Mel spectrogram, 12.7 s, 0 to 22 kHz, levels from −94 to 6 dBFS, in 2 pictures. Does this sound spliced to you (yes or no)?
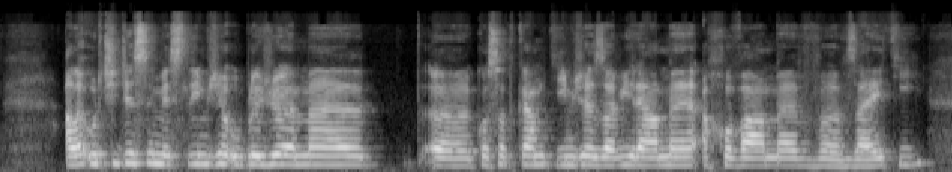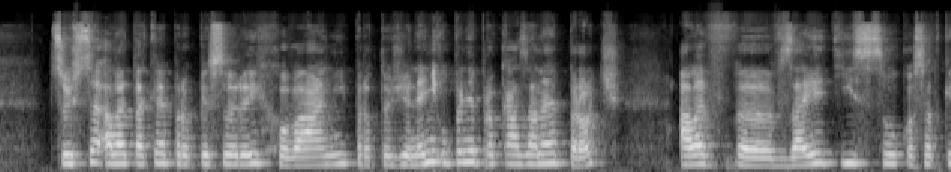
no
